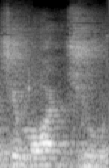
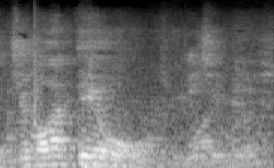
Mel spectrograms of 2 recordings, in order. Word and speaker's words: Timóteo: Tem que ter a pronúncia certinha lá, né? Não é Timóteo, não. É Timóteo. Né?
